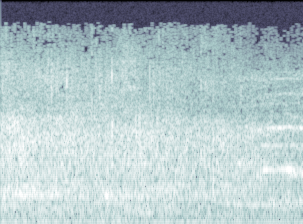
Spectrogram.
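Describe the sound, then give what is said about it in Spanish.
A church audience claps steadily for a couple of seconds to welcome a first-time visitor, a dense, even patter of many hands, fairly soft throughout. “Un aplauso también para ella.”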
